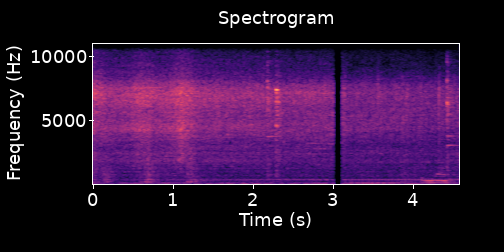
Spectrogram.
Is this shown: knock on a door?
no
